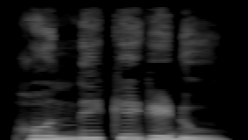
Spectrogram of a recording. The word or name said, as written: ಹೊಂದಿಕೆಗೆಡು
